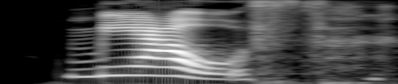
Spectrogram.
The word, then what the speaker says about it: Meowth: Belonging to Team Rocket, the Pokemon character that loves to collect shiny things is Meowth. Is that how you say it? – That's how you say it.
